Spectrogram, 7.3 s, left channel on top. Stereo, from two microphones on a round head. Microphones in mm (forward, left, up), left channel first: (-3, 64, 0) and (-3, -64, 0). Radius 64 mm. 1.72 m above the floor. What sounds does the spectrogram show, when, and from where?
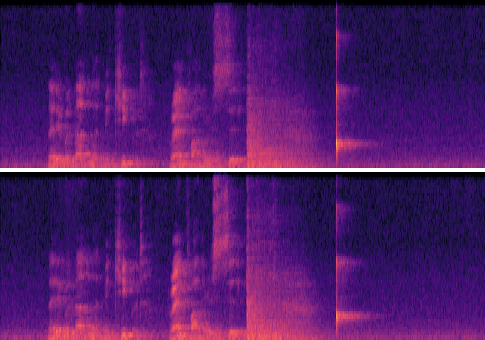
0.7 s a man speaking: 60° left (ahead or behind), 1.5 m; by 3.6 s 65° right (ahead or behind), 2.5 m
3.7 s an explosion: 60° right (ahead or behind), 3.5 m
5.0 s dripping: 45° left (ahead or behind), 0.5 m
